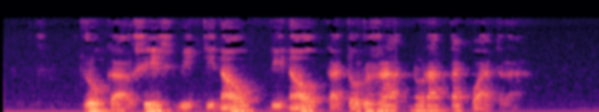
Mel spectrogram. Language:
Catalan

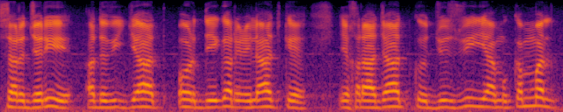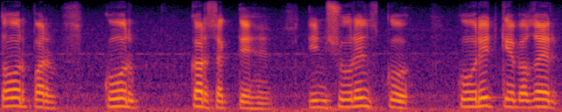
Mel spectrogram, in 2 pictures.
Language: Urdu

